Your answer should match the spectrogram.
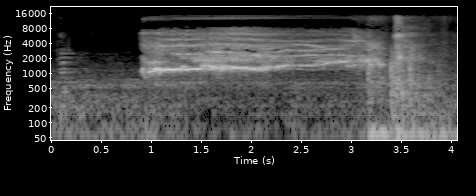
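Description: A woman's high-pitched squeal of excitement. It starts abruptly about a second in, climbs a little in pitch over about two seconds, and is followed by a brief thump.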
